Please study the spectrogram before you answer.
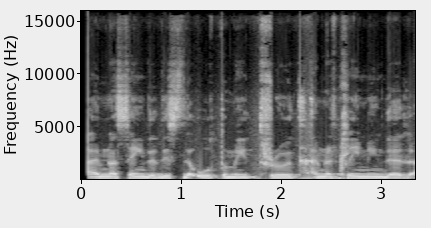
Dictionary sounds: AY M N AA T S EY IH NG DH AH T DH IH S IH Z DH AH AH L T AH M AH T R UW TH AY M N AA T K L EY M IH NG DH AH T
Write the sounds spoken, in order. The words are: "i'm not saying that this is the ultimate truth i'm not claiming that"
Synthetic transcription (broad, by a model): AY M N AA T S EY IH NG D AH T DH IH S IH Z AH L T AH M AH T R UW T AY M N AA T K L EY M IH NG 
